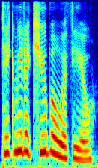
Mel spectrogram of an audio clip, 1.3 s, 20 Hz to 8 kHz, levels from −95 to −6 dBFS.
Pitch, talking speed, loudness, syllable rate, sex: 250 Hz, 275 wpm, -13 LUFS, 5.5 syllables/s, female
